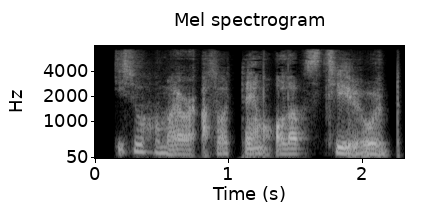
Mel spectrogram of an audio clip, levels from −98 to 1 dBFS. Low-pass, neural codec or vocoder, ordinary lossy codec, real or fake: 7.2 kHz; codec, 16 kHz, 0.5 kbps, X-Codec, WavLM features, trained on Multilingual LibriSpeech; MP3, 48 kbps; fake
